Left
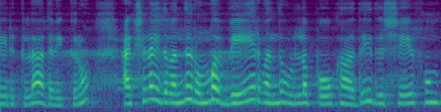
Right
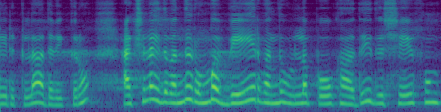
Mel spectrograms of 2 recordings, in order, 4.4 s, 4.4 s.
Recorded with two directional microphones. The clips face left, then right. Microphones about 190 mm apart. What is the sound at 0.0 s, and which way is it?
A woman's voice, 25° right (ahead or behind).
